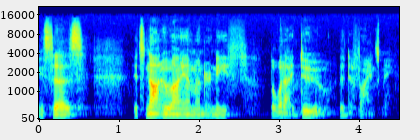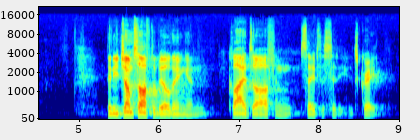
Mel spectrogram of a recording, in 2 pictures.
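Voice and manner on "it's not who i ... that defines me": most dramatic, hushed, soft caped superhero voice. Retelling a movie scene where the hero answers his lady friend; dramatic Batman impression. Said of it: "in his most dramatic Batman voice".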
